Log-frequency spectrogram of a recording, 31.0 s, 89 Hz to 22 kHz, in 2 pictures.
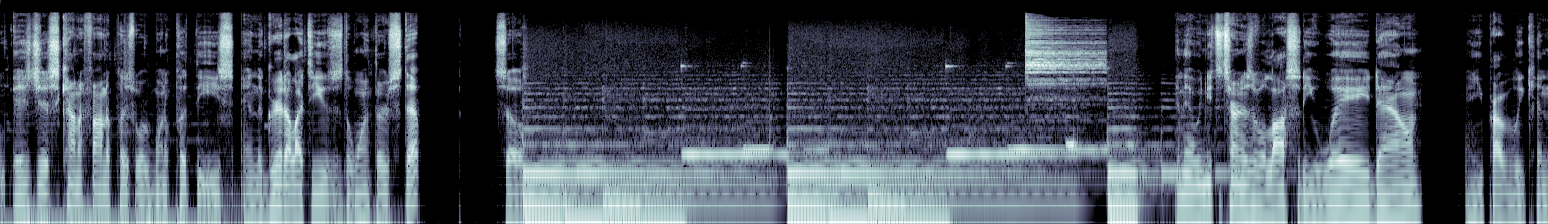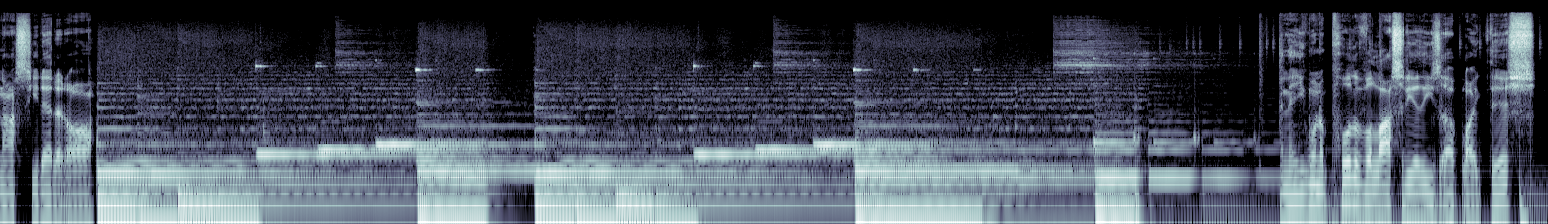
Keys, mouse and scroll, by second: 5.2 space, 7.7 space, 9.0 double click, 11.1 space, 12.3 space, 16.4 space, 20.3 space, 20.8 space, 26.8 space, 27.2 right click.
